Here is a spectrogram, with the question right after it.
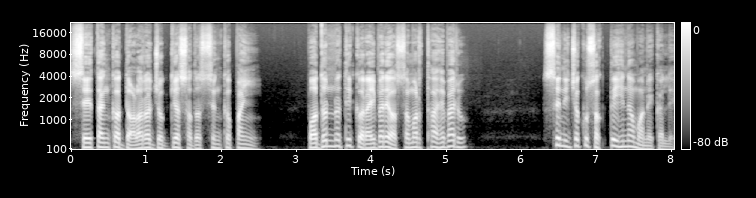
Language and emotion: Odia, sad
